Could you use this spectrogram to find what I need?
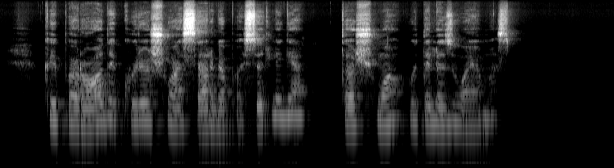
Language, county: Lithuanian, Kaunas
